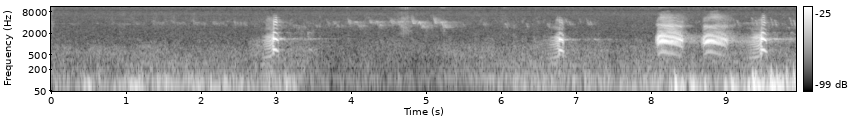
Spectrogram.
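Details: Canada geese, a family with goslings, flushed by accident by a walker on a riverbank in Prince Edward Island: single honks near three and seven seconds, then a quick burst of repeated honks, over low rumbling background noise.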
